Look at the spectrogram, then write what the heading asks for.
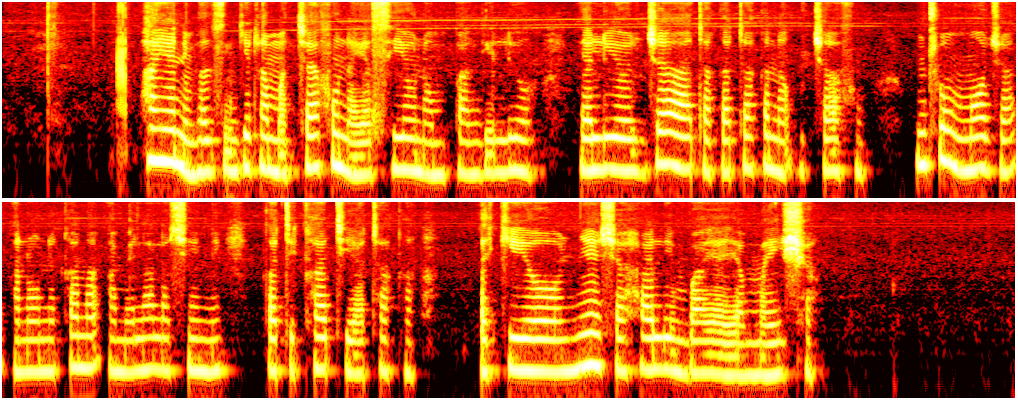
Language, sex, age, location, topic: Swahili, female, 25-35, Nairobi, government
